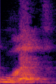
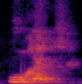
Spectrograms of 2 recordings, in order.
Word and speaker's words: Ouret: Donc, Hémet, vous avez ici, Nissout, qui veut dire, donc Nissout, c'est épouse royale, Ouret, donc le W se prononce O-U, Ouret, donc comme c'est un féminin, la descendance se fait en pointé, donc Our c'est grand, Ouret c'est grand, voilà.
